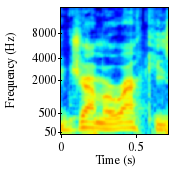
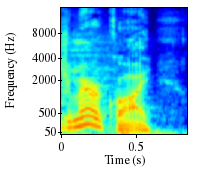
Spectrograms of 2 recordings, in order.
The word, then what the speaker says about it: Jamiroquai: But I was on the other end of that because apparently Jamiroquai is not the right way to say Jamiroquai.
